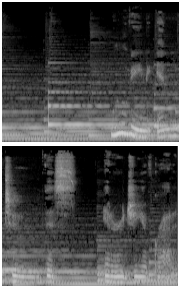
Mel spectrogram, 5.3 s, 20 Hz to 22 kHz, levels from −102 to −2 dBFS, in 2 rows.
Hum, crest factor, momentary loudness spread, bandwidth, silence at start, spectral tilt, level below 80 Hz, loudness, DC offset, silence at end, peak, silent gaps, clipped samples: none; 14 dB; 11 LU; 19 kHz; 0 s; -5.5 dB/octave; -54 dBFS; -30 LUFS; under 0.1%; 0 s; -16 dBFS; none; under 0.1%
